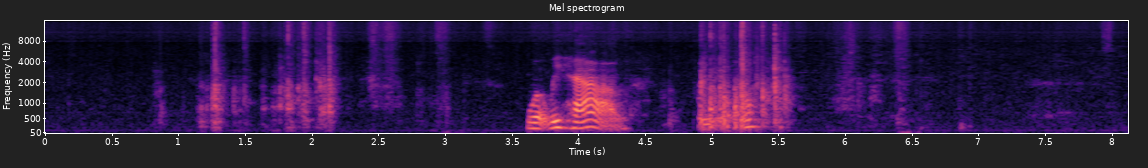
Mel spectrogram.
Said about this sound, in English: When I shuffle these cards, they kind of sound like water. You know, like when water just kind of splashes.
